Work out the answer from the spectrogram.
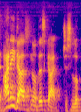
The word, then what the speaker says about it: Adidas: I'm a German, it's Adidas.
